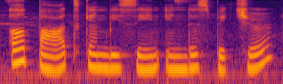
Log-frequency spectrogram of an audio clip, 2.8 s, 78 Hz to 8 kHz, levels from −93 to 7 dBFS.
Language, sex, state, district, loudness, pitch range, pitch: English, female, Assam, Kamrup Metropolitan, -18 LUFS, 185-210 Hz, 195 Hz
